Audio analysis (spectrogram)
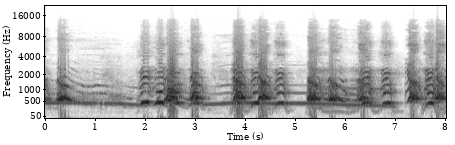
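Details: Several pet hounds howl together after being riled up by their owner, a musical chorus of long wavering mid-pitched howls with sharp bursts overlapping almost continuously across the clip.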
